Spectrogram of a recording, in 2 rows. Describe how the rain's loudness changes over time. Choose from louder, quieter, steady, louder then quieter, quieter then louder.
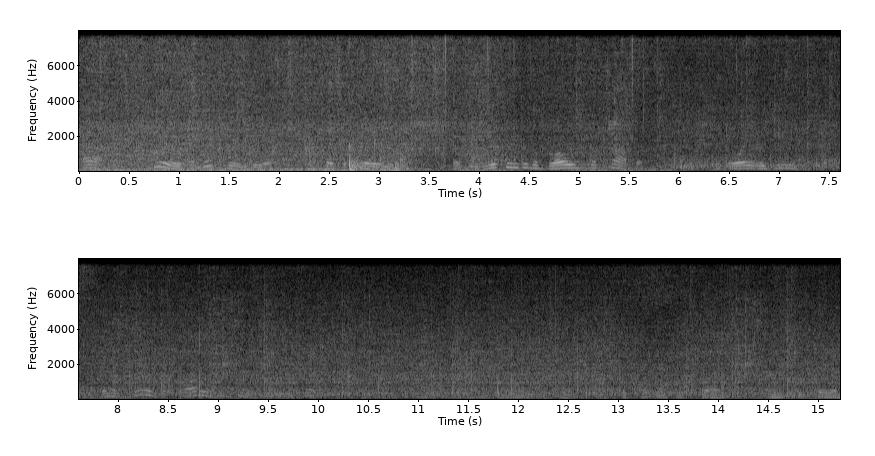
quieter.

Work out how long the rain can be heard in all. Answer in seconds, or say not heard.
15 s.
